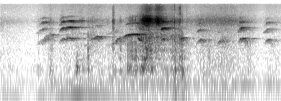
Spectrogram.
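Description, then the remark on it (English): A single small pet bird chirps and squeaks in quick, repeated bursts, not loud, calling because it wants attention, with no one talking over it. “If you guys can hear that, that's the birds. Well, the one birdie.”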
